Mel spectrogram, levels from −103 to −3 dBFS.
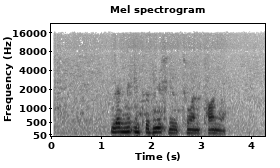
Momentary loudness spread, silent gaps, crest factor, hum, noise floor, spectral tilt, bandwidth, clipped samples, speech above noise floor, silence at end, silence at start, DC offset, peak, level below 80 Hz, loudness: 8 LU; none; 14 dB; none; -46 dBFS; -8.5 dB/octave; 16 kHz; under 0.1%; 33 dB; 0.8 s; 1.2 s; under 0.1%; -2 dBFS; -44 dBFS; -14 LUFS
